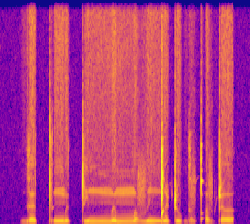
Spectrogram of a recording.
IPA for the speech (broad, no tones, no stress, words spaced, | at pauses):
ɡɜtːəŋ͡mɵtːi mːəmːʌ vɨŋ͡ǃʌ ʈuɡɵvqʼuv ʈʌ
